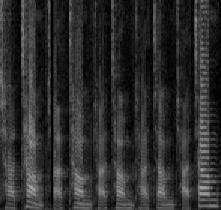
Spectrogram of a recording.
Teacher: the syllables go unstressed, stressed, unstressed, stressed, unstressed, stressed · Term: iambic pentameter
